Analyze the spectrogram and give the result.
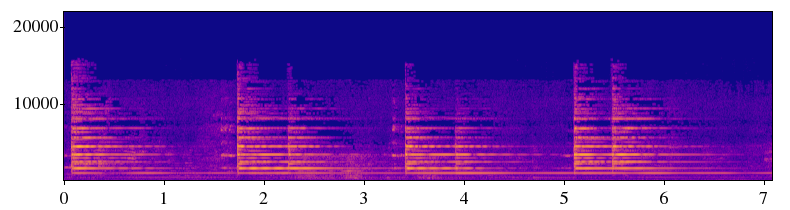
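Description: A bell is struck four times in quick paired strokes. Each bright metallic clang leaves a long, humming ring that carries into the next, with a faint background murmur underneath.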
